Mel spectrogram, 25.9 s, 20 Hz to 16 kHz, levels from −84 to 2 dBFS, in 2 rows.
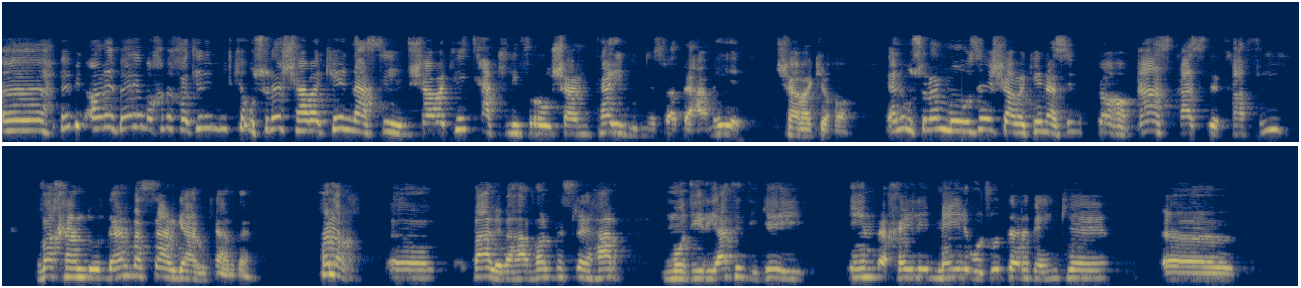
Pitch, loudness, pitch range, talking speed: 185 Hz, -21 LUFS, 170-235 Hz, 125 wpm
